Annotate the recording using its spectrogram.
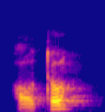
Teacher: Notarán que hay una leve aspiración al principio, ¿verdad? Auto, Como agarrar, como agarrar un poquito de aire, de ahí luego sacar la palabra.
